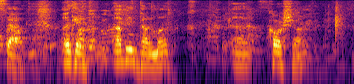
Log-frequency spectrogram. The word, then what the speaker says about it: Kosha: And he uses the retroflex, although it's optional. Kosha. Twist your tongue back. Kosha.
